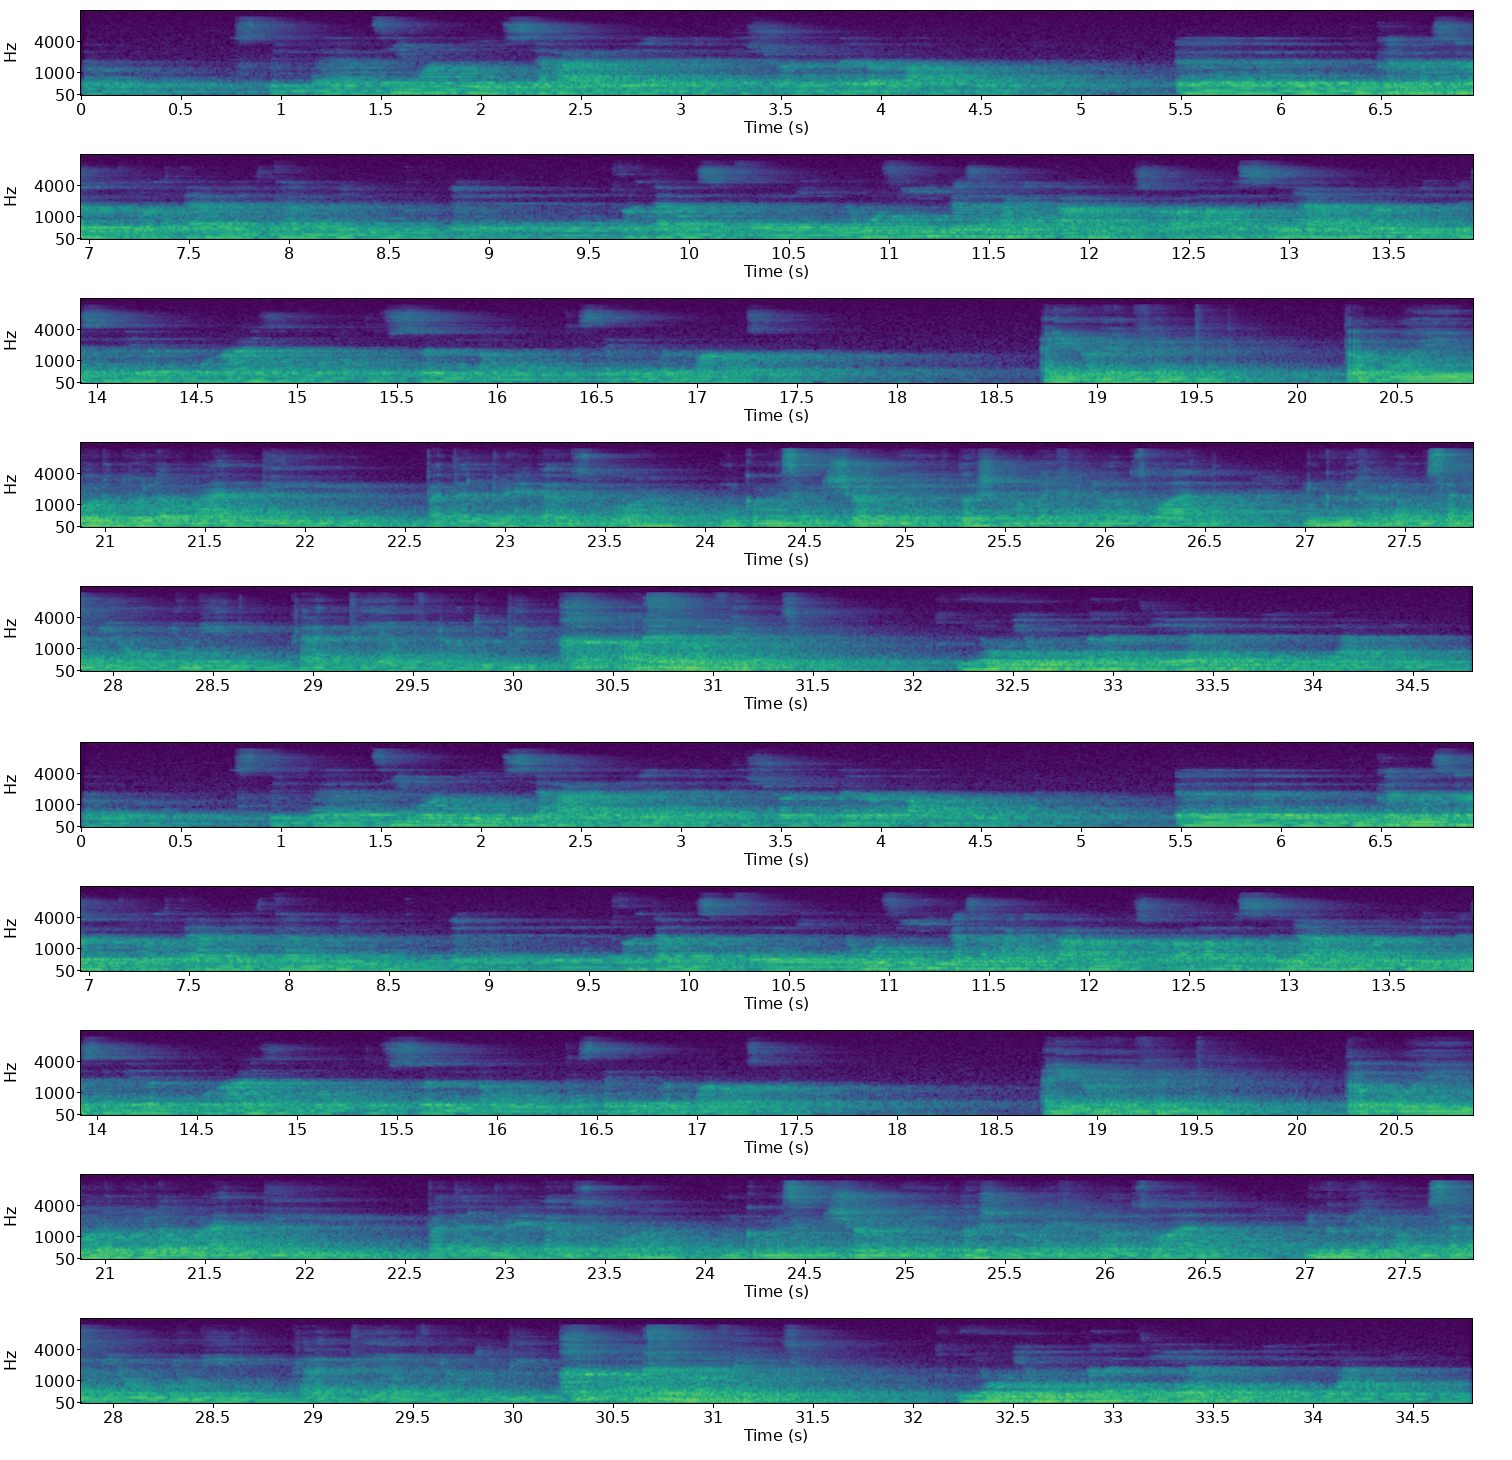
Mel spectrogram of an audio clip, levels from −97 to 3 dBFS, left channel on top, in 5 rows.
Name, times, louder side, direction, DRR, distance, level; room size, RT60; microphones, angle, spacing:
voice 1, 0.0-4.6 5.5-8.5 8.8-17.4 27.0-27.3 30.2-31.0 32.2-34.5, right 1 dB, ahead, -7 dB, 1.1 m, -28 dB
voice 2, 18.7-19.6 20.2-26.6 27.0-30.1 30.5-31.5, left 1 dB, 70° left, -2 dB, 1.0 m, -28 dB
9.9 x 4.7 x 2.8 m, 2.7 s
head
